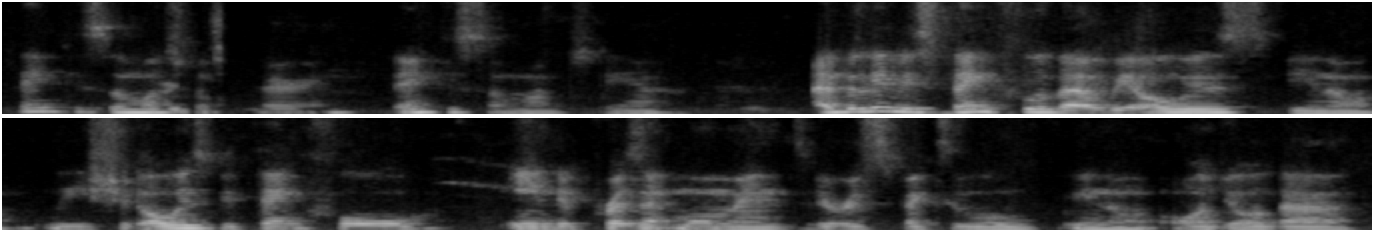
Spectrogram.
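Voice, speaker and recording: A woman's voice: fairly low pitch, fairly even intonation, fairly quick, a little mellow, low-quality recording. A woman hosting a talk show in a casual, chatty way.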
